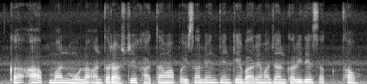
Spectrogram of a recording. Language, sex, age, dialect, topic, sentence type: Chhattisgarhi, male, 18-24, Central, banking, question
